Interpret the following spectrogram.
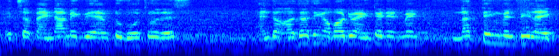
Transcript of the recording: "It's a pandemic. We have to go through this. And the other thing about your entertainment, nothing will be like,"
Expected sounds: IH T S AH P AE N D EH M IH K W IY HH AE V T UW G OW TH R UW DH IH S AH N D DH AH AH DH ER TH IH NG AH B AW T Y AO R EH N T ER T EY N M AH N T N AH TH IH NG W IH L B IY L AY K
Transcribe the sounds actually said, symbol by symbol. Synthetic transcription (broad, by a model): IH T S AH P AE N D EH M IH K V IY HH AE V T UW G OW T R UW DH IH S AH N D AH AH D ER T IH NG AH B AW T Y AO R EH N T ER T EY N M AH N T N AH T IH NG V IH L B IY L AY K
